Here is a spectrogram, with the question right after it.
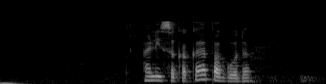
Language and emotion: Russian, neutral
